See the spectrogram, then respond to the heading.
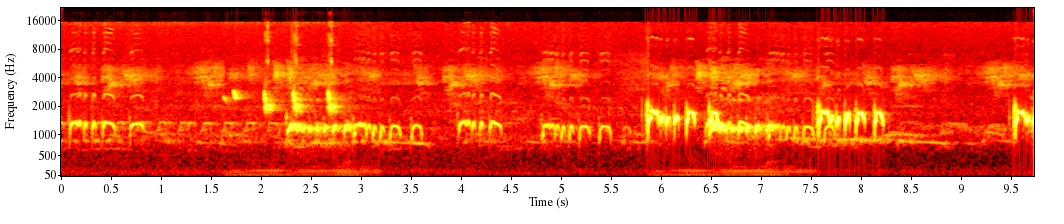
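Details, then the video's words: Zebra dove with a strange voice: rolling trilled coos, some phrases starting with a rising upslurred note, repeated in quick beats, with an intermittent low hum. "perkutut suara aneh"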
